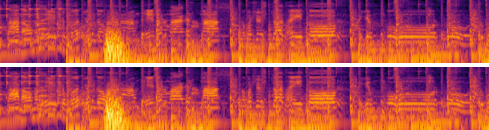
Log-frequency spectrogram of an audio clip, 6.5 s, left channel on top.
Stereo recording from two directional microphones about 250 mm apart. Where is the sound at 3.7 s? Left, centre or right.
Right.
